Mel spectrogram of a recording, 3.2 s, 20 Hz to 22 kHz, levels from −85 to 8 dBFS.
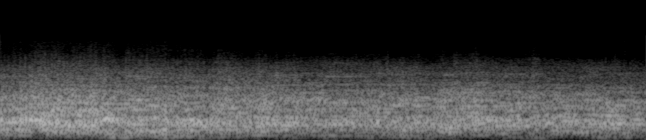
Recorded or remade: remade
